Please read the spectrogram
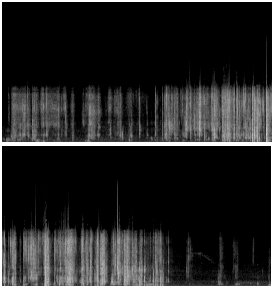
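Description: Foil wrapper of a Clear Vision football trading-card pack crinkling and tearing as it is opened by hand: a dense run of crackles that stops about a second before the end.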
